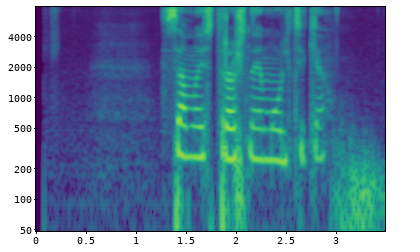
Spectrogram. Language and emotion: Russian, neutral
